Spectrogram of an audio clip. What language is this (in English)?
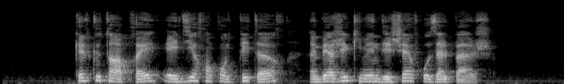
French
